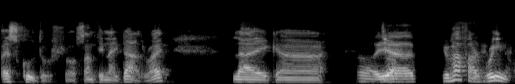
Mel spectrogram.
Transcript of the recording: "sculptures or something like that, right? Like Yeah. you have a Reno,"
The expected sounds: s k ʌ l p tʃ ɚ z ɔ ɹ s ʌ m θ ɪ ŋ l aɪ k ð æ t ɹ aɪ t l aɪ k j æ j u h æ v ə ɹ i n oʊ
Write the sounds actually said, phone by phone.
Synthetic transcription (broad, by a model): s k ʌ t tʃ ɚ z ɔ ɹ s ʌ m θ ɪ ŋ l aɪ k ð æ t ɹ aɪ t l aɪ k j æ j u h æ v ə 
